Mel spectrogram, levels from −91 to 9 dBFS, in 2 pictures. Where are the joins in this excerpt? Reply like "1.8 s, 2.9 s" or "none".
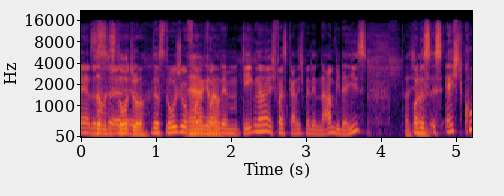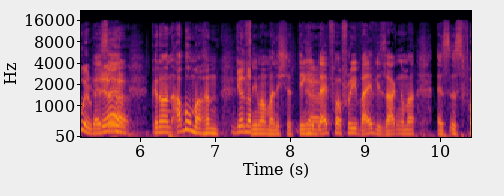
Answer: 2.1 s, 5.4 s, 7.5 s

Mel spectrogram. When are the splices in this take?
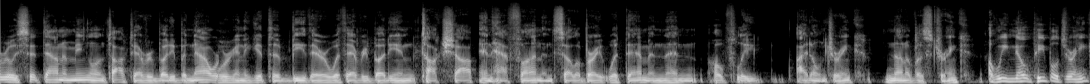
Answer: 9.8 s

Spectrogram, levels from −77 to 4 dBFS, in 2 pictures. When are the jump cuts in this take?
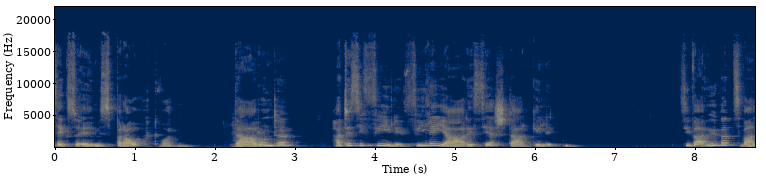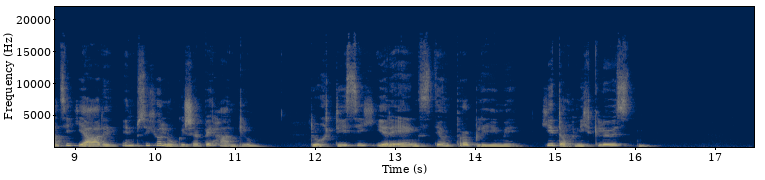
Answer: none

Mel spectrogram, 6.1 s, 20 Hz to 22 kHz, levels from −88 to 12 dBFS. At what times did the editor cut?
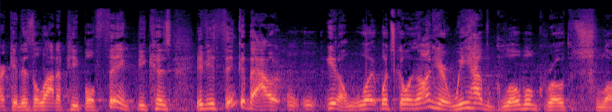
none

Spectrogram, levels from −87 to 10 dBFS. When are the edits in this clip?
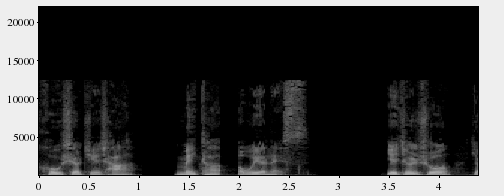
3.4 s

